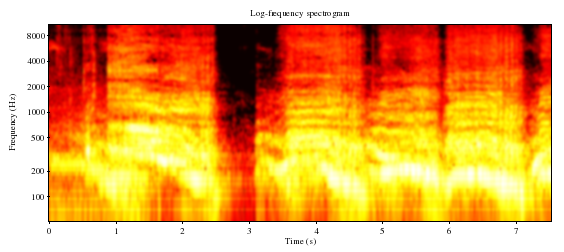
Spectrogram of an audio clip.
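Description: Deep, full-throated lion roars fill the air at a lion breeding farm, the largest male's bellow triggering the other two lions in the same cage into a loud overlapping chorus, with a brief pause before the roaring surges again.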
